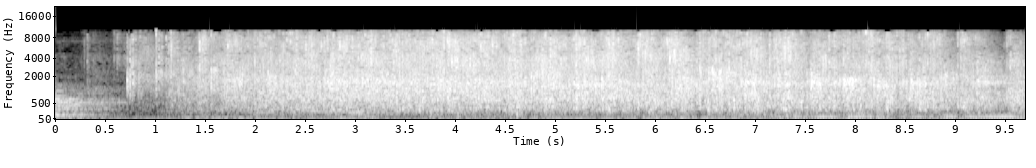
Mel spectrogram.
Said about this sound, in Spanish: Quisiera pues en estos momentos pedir un aplauso para nuestro Divino Padre Jehová.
